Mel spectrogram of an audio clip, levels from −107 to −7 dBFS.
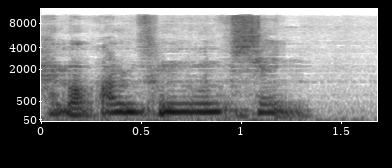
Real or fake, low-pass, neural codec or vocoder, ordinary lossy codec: fake; 9.9 kHz; autoencoder, 22.05 kHz, a latent of 192 numbers a frame, VITS, trained on many speakers; AAC, 32 kbps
